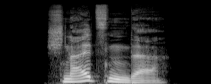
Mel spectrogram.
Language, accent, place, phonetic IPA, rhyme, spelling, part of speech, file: German, Germany, Berlin, [ˈʃnalt͡sn̩dɐ], -alt͡sn̩dɐ, schnalzender, adjective, De-schnalzender.ogg
- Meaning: inflection of schnalzend: 1. strong/mixed nominative masculine singular 2. strong genitive/dative feminine singular 3. strong genitive plural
